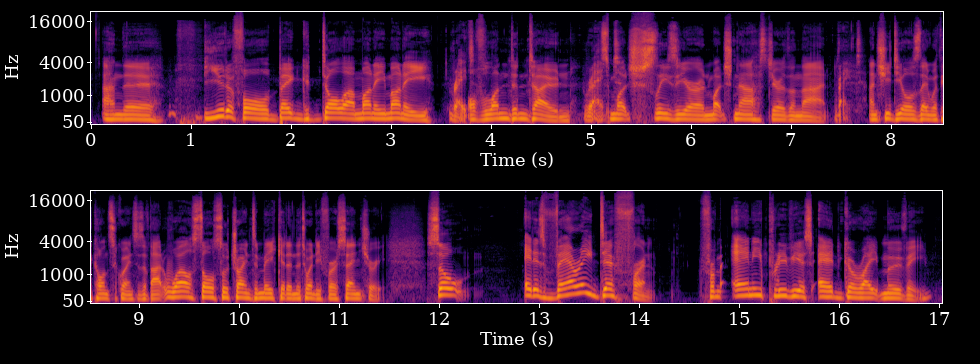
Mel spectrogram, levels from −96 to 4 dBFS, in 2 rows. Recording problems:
uneven, jittery; strongly; from 1 to 16 s

